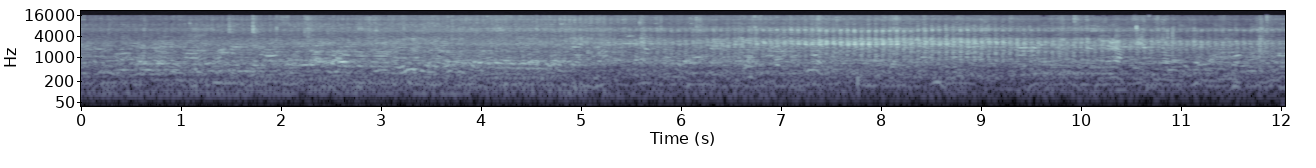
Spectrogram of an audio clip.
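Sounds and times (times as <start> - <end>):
crowd voices: 0.0 - 12.0
small motorcycle engine rattling: 0.0 - 12.0.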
